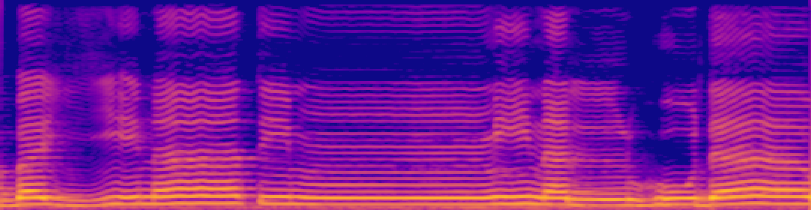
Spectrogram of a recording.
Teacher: Ini dinamakan idgham bi gunnah, maka kasrah tain dibaca secara melebur dengan gunnah yang dipanjangkan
